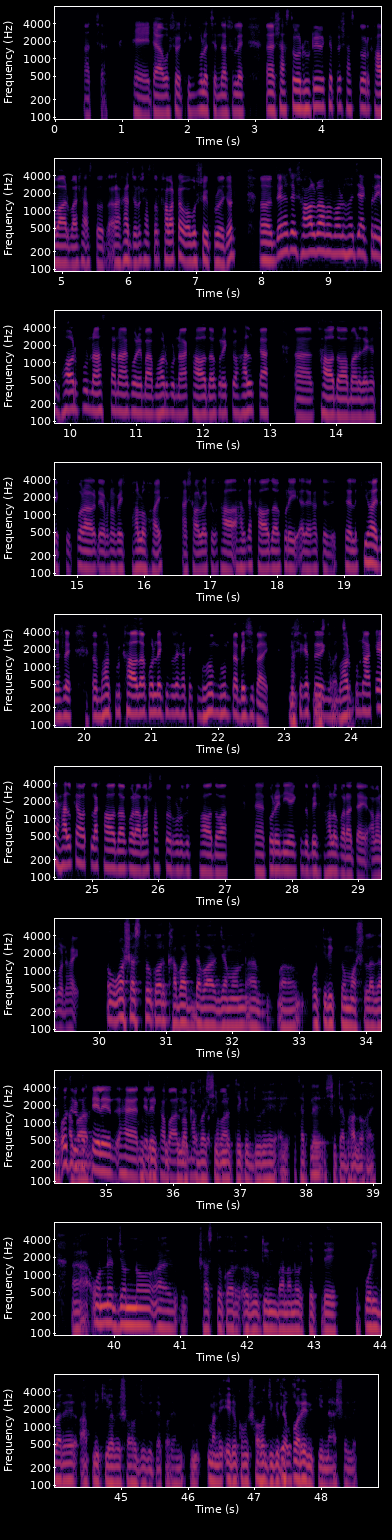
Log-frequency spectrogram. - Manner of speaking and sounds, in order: unintelligible speech
- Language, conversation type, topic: Bengali, podcast, তুমি কীভাবে একটি স্বাস্থ্যকর সকালের রুটিন তৈরি করো?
